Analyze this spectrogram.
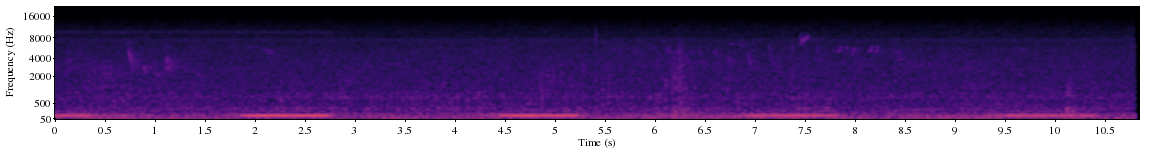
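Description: Mantled howler monkeys give deep, droning roars in bursts of about a second, repeating every few seconds.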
